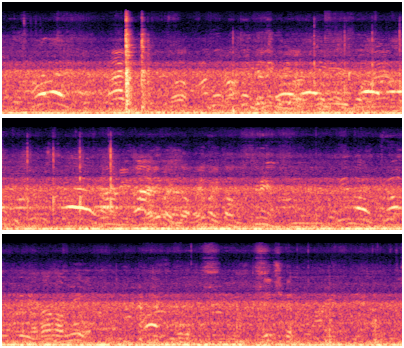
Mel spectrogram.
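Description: Distant shouting voices of football players calling out on the pitch over a steady low rumble, with one sharp knock about a second in.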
